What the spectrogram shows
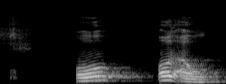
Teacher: ओ और औ ये दो ऐसे वर्ण हैं जिन्हें बोलने के लिए कंठोष्ठ अर्थात कंठ और ओष्ठ दोनों का प्रयोग किया जाता है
